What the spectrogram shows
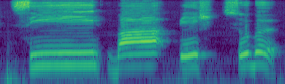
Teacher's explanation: صبح با ساکن میں کلکلا ہوگا، اس کو صبح نہیں پڑھیں گے، سین کے اندر سیڈی کی آواز بھی آئے گی.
